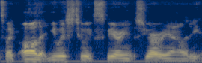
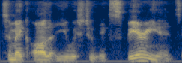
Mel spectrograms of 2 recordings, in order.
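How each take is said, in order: First: Said in the usual way. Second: "experience" punched and spaced out; stress on experience. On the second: Shown as a demonstration. Host repeating a wish to viewers, emphasis on "experience". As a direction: put deliberate weight on "experience". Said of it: "emphasis on experience".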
